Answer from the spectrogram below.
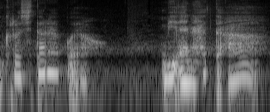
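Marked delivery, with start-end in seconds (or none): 1.6-2.6 slow, soft, lower and subdued; quiet apology. Retold or imitated. Dying mother-in-law apologizing to her daughter-in-law, slow and soft. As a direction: say sorry quietly, like someone near death.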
